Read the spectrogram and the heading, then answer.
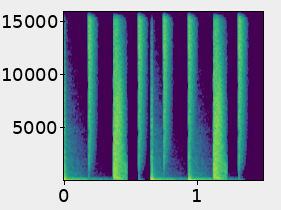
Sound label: DRUMLOOP D+B 160, Drum+Bass Loop; eJay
